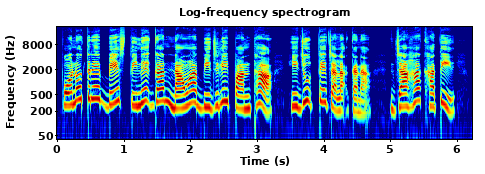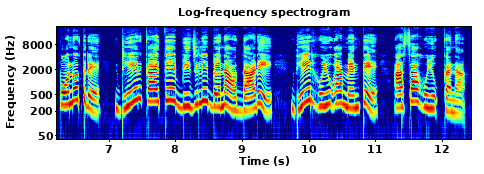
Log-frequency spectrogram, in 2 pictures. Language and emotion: Santali, neutral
